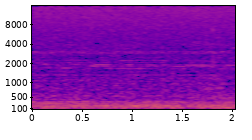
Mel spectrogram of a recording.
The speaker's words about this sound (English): Oh my gosh. Speaking of an airplane.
